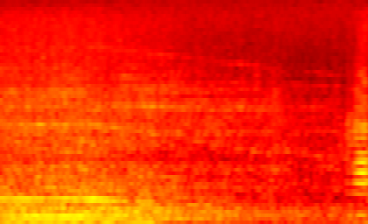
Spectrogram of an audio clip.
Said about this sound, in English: Nighttime, Red's semi pulls up a dirt drive toward a well-lit barn and farmhouse.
